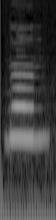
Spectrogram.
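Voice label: "nen", Mandarin Chinese neutral tone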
